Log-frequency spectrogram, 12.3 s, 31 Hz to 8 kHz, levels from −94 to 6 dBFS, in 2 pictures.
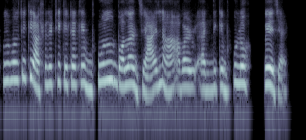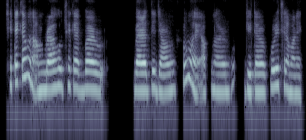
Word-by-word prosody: ভুল 320 +1 -4
বলতে 340 +2 +1
কি 375 - +4
আসলে 285 +6 -2
ঠিক 310 -2 -2
এটাকে 285 +1 +1 0.2
ভুল 305 +8 0 0.3
বলা 270 +2 +4 0.2
যায় 210 +3 +1
না, 265 - 0 0.3
আবার 250 +1 0 0.3
একদিকে 225 +3 -2
ভুলও 290 +3 +2 0.4
হয়ে 275 -2 +9
যায়। - - -6 0.6
সেটা 275 +2 0
কেমন? 375 -1 0
আমরা 225 +1 0 0.2
হচ্ছে 260 +1 -6
কি 245 - -6
একবার 230 +1 +1 0.8
বেড়াতে 220 +1 +4
যাওয়ার 210 +2 -4
সময় 345 +3 -2
আপনার 210 0 -8 0.2
হু, 255 - -18 0.3
যেটা 210 0 -2 0.2
করেছিলাম 250 -2 -2
মানে 200 0 -7
250 Hz, 140 wpm, -23 LUFS, 220-290 Hz, 0.8 s, হয়ে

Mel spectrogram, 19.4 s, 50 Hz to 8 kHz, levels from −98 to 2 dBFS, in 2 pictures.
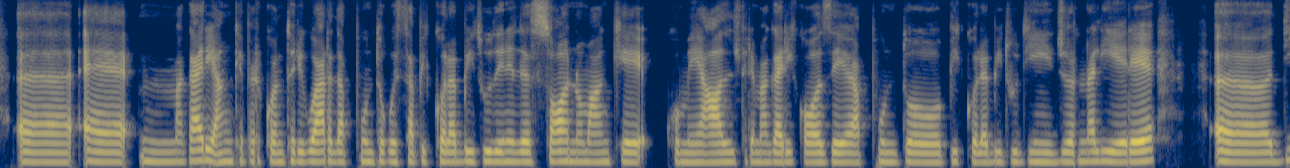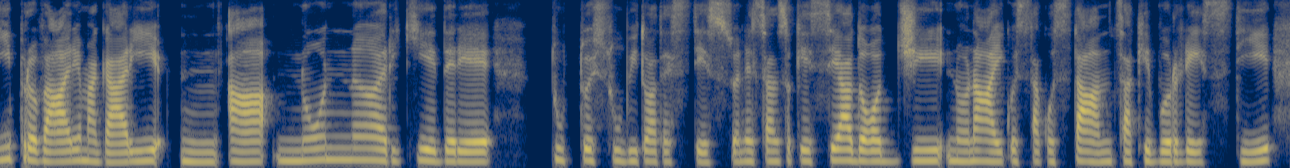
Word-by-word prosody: uhm, 165 -1 +1
è, 170 -2 +1
mhmm, 170 -2 -6
magari 185 +3 +2
anche 175 +1 -2
per 175 0 -8
quanto 170 0 -3
riguarda 175 0 +2
appunto 170 +1 -6
questa 170 0 -3
piccola 170 0 -1
abitudine 175 0 -1
del 170 0 +3
sonno, 175 0 +2
ma 165 0 -1
anche 170 0 -2
come 165 -1 -5
altre, 165 +2 +1
magari, 165 0 -1
cose, 165 0 +1
appunto, 160 0 -2
piccole 170 0 -4
abitudini 170 0 -5
giornaliere, 175 +2 +3 0.5
uhm, 165 -1 +3
di 195 +6 -5
provare 185 -2 +3
magari, 175 +1 +2
mhmm, 170 -2 -4
a 175 -1 +5
non 200 +2 -2
richiedere 175 -2 +1 0.4
tutto 200 -1 -4
e - - 0
subito 180 0 -4
a - - +1
te 175 0 -8
stesso; 165 +1 -2
nel 175 0 -2
senso 175 -1 -2
che, 185 - -3
se 195 +3 +3
ad 190 -1 +4
oggi 180 +1 +1
non 180 -1 -2
hai 180 -2 +4
questa 180 0 -5
costanza 175 0 +1
che 180 - -3
vorresti, 175 +1 0
175 Hz, 155 wpm, -24 LUFS, 170-180 Hz, 0.5 s, a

